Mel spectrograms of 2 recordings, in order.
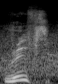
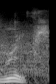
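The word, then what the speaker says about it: Roefs: to the Sunderland goalkeeper Robin Roofs, or Robin Roofs, as the pronunciation that I was. That's the second one's better. You should stick with that one, John.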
